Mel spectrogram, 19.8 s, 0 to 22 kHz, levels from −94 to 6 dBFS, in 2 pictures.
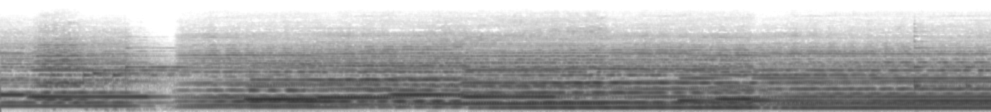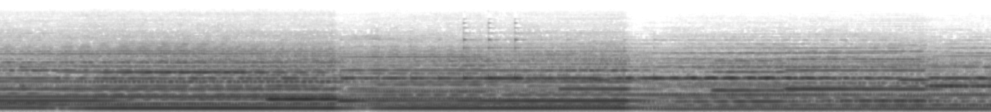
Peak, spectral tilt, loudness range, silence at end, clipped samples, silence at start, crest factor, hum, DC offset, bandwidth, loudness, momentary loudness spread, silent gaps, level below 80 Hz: -4 dBFS; -8 dB/octave; 3 LU; 0 s; under 0.1%; 0 s; 14 dB; none; under 0.1%; 7.6 kHz; -19 LUFS; 5 LU; none; -66 dBFS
